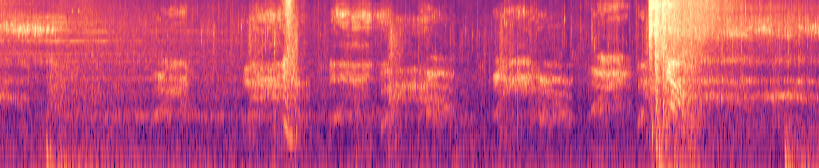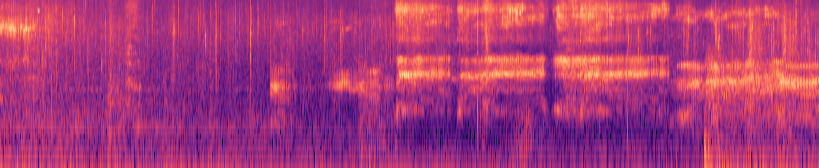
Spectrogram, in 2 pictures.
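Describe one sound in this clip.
Heavy thuds and blows land.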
